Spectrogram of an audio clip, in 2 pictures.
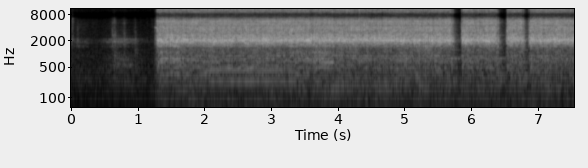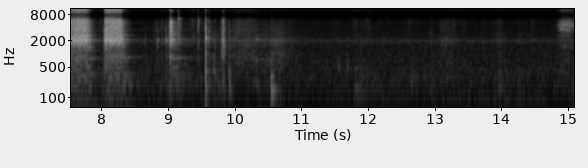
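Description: A powered ratchet tool runs a nut down on a V-band exhaust clamp in a loud, continuous high whirr for several seconds. It stops and restarts in short bursts, then ends in light metallic clinks and handling.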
